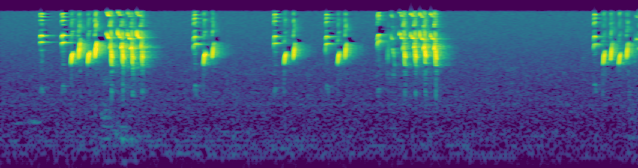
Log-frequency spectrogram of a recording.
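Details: A kept European goldfinch singing: bright, high twittering bursts of rapid tinkling notes, delivered in short phrases separated by pauses of about half a second to two seconds.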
